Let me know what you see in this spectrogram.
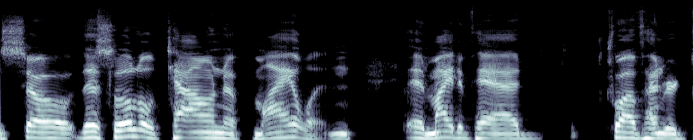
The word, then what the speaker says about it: Milan: It was called Milan, same as Milan, Italy, but it's pronounced Milan.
